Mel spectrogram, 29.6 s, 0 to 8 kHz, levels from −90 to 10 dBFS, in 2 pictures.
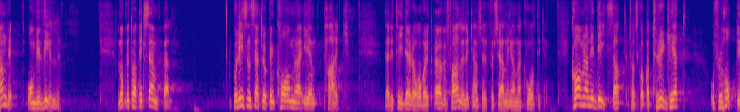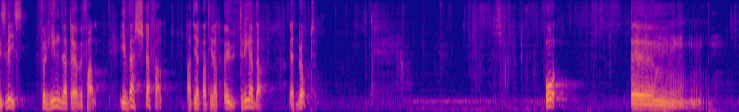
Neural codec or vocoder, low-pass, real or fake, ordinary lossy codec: codec, 16 kHz, 4 kbps, FreqCodec, smaller model; none; fake; none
